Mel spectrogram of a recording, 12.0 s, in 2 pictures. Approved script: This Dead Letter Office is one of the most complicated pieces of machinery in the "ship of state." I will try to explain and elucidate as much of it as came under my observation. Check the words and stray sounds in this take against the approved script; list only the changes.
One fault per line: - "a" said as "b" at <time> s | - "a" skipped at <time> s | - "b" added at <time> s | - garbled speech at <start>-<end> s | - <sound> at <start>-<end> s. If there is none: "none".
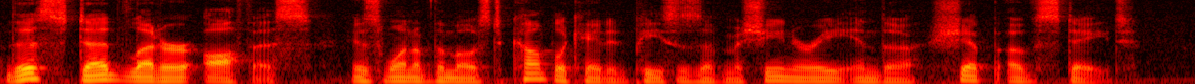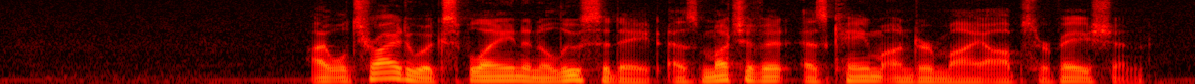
none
